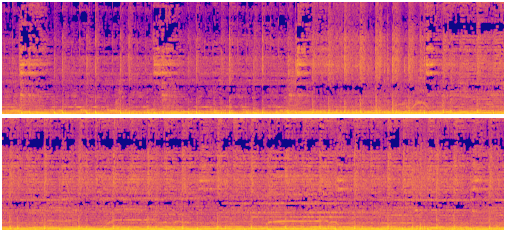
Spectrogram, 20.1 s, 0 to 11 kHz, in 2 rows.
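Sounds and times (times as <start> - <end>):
distorted electric guitars: 0.0 - 20.0
drum kit and cymbals: 0.0 - 20.0.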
